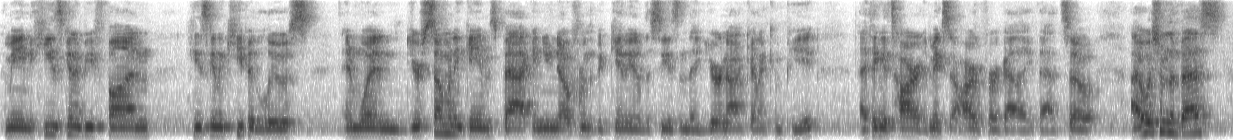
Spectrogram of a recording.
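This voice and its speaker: A man's voice: medium pitch, steady tone, fairly quick, a bit bright, reverberant, a little hiss or hum. A man co-hosting a podcast in casual sports chat, blunt, opinionated and profane. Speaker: podcast co-host.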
